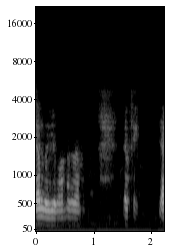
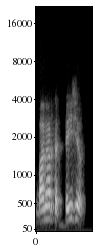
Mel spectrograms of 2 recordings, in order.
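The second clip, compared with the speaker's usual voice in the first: ArtStation pushed up and louder, insisting; emphatic repeat; 5 semitones higher, 5 dB louder than usual. Real, not acted. Mentor insisting to students where recruiters look, emphatic. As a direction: drive the point home on "Van a ArtStation". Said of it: "De cabeza".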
